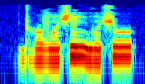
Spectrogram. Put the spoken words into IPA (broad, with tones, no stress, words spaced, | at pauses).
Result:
dʱo˩võ˩ʃẽ˥ŋɡũ˩ ʃu˥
